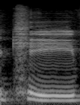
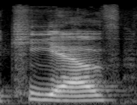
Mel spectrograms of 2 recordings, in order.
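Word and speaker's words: Kyiv: is the ukrainian pronunciation a lot of folks are going to say kiev that's russia that's russian that's also the chicken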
